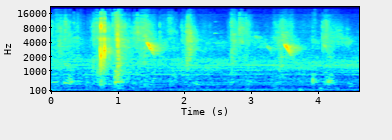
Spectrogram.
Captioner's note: birds chirping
